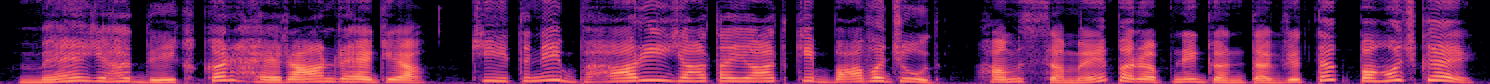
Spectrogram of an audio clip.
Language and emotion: Hindi, surprised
